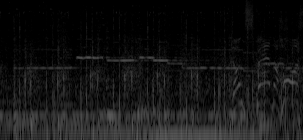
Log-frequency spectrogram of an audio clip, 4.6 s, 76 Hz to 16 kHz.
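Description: Roach the horse galloping in a race in The Witcher 3, rapid steady hoofbeats with a short whinny, close and continuous under someone talking over it.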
